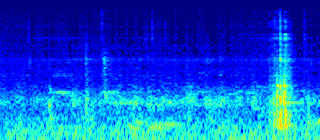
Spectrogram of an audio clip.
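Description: Steady low hum of room tone, with one short knock about three and a half seconds in as a hand comes down on the paper worksheet.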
